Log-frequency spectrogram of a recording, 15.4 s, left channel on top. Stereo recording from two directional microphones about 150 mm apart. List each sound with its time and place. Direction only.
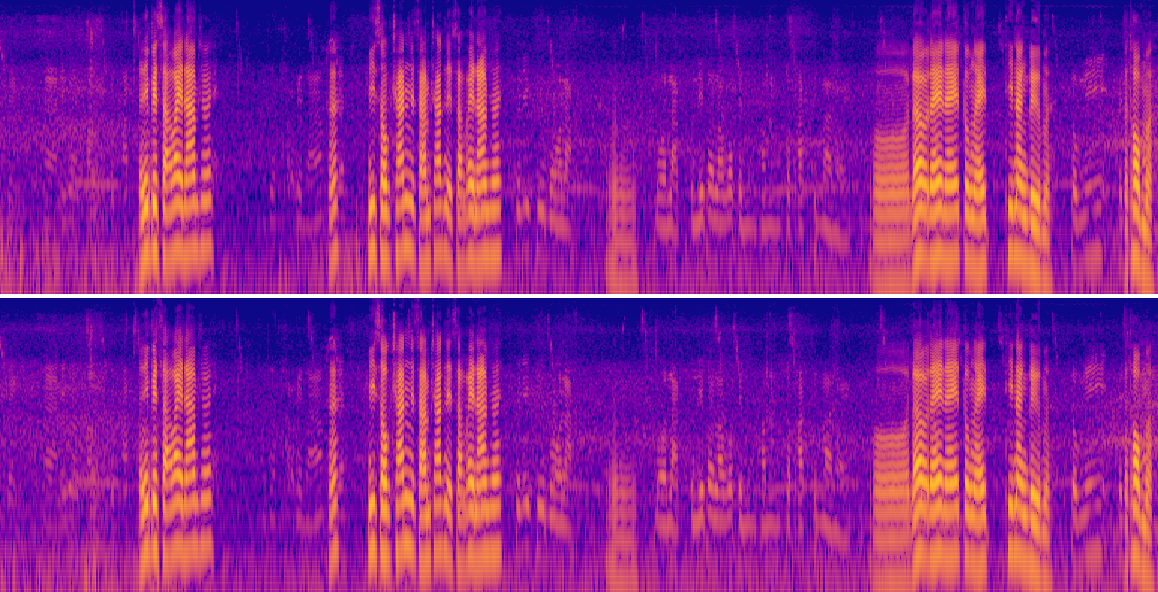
1.8 s speech: 30° left (ahead or behind)
4.4 s speech: 10° left (ahead or behind)
5.2 s speech: 15° right (ahead or behind)
5.8 s speech: 5° left (ahead or behind)
7.2 s a sound: 30° left (ahead or behind)
11.6 s speech: 25° left (ahead or behind)
14.9 s speech: 35° left (ahead or behind)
